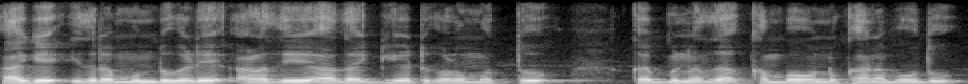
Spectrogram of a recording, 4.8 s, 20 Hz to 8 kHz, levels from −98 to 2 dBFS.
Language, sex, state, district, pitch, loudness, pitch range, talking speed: Kannada, male, Karnataka, Koppal, 130 Hz, -15 LUFS, 125-135 Hz, 110 wpm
